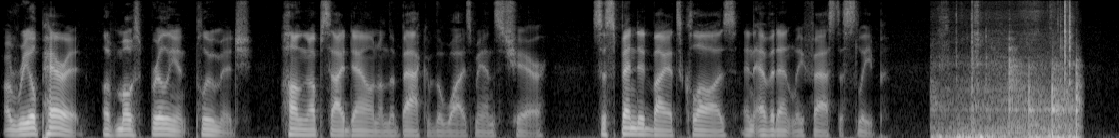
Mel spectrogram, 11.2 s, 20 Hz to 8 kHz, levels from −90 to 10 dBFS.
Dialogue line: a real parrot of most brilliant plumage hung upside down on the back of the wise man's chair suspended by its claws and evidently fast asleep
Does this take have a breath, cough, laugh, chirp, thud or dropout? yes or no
yes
